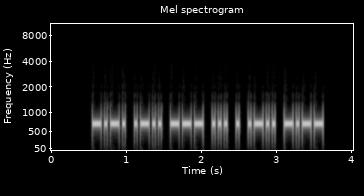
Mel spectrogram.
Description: Morse code, heard as a keyed tone, about 30 wpm, 700 Hz. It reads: CLOSELY
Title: Seven Letter Words - 30wpm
